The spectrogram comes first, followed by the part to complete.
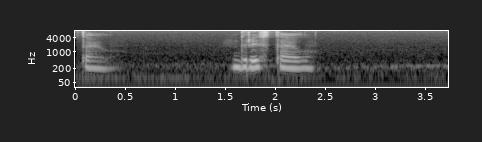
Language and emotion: Russian, neutral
